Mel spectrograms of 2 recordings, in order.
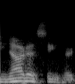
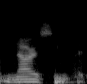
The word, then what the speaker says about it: Narasingha: You you say all the syllables. Although the last A is very faint. But it would be Narasingha Dev, not Narsingha Dev.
